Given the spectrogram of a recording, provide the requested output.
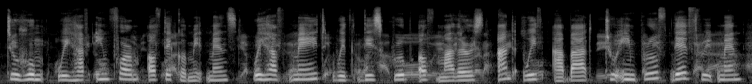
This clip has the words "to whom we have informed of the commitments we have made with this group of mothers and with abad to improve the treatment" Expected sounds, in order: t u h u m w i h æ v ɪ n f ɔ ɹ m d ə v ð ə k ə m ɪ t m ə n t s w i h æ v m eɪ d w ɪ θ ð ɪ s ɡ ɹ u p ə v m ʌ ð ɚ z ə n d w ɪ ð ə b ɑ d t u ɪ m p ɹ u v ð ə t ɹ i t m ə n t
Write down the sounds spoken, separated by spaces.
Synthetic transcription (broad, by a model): t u h u m w i h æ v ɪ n f ɔ ɹ m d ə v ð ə k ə m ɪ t m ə n t s w i h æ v m eɪ d w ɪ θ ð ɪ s ɡ ɹ u p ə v m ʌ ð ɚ s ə n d w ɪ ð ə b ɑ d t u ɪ m p ɹ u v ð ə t ɹ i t m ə n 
